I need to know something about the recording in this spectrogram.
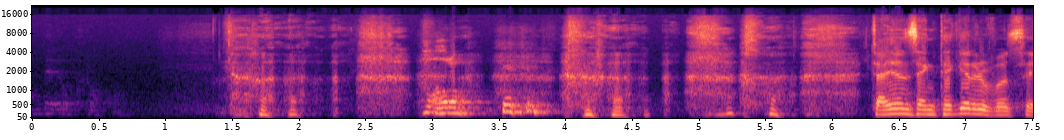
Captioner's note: laughter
